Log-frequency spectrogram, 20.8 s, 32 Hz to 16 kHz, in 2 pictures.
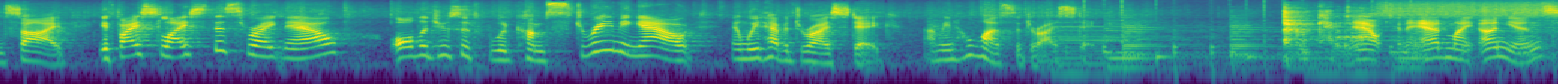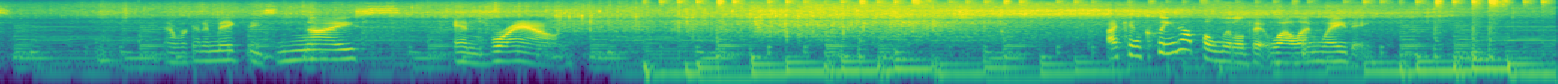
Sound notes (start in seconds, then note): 7.1 upbeat jazz music; 14.2 onions sizzling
